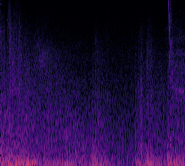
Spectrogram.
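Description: Long guns firing in a broadside from a sailing warship in the naval combat game Naval Action, with heavy rumbling booms rolling over one another, dense low-end and a sharper report near the end.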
